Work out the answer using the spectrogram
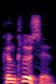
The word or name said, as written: conclusive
